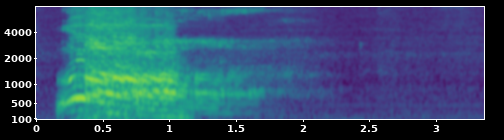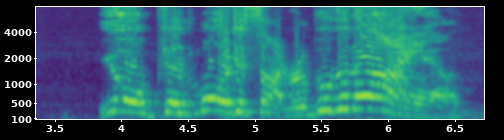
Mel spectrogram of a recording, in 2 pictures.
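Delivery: very loud, high-pitched roaring bellow, drawn-out "ah". Voicing an enemy who roars at a player: roaring in character. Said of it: "He roars".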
